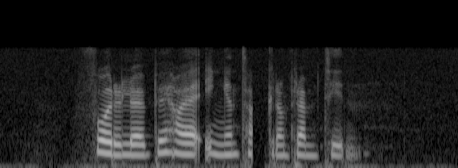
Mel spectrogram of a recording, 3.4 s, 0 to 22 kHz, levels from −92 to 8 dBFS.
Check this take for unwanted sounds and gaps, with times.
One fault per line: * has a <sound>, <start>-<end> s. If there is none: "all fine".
* has a dropout, 1.9-2.0 s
